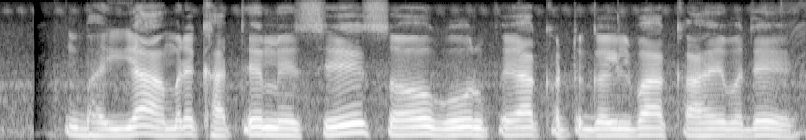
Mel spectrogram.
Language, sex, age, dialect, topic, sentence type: Bhojpuri, male, 25-30, Western, banking, question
